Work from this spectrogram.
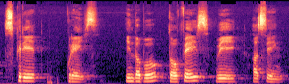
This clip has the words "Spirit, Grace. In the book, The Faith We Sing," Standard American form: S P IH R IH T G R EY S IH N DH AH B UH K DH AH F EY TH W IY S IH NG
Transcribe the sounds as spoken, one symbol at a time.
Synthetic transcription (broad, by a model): S P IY R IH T G R EY S IH N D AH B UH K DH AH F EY S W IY S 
